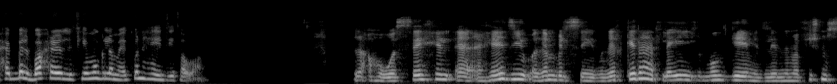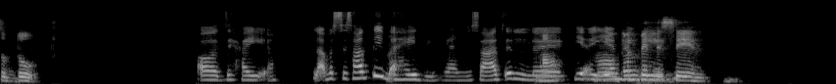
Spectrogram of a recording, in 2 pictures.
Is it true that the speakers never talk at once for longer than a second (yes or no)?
no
